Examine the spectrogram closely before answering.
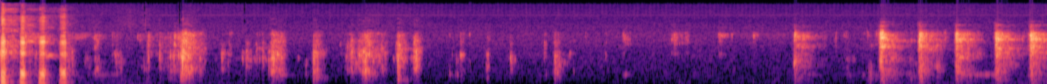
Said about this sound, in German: Und jetzt hätte ich gern, dass du in die Küche läufst, die Bestecklade aufmachst, alles Besteck in die Hand nimmst und dann so richtig schön laut reinfallen lässt, das richtig Lärm macht. Das kann ich.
